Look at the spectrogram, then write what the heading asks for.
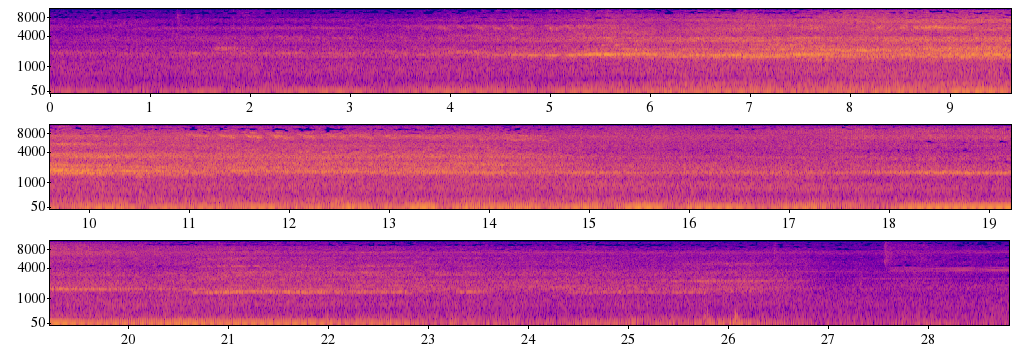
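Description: A train running through the station: a heavy rumble builds, stays loud through the middle, then fades near the end. A high squealing tone, typical of wheel or brake squeal, runs over it for much of the passage and drops lower in pitch towards the end.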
